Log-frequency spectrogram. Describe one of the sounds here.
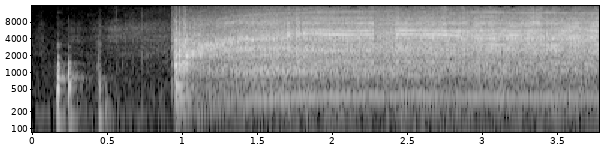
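An angle grinder whines loudly while grinding metal.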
